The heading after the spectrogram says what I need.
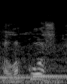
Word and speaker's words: Холокост: Там употребляется вот этот термин «Холокост», ну, у нас выговор белорусский, мы латинское это «аш» произносим как «г», да, я говорю «Холокост», так.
